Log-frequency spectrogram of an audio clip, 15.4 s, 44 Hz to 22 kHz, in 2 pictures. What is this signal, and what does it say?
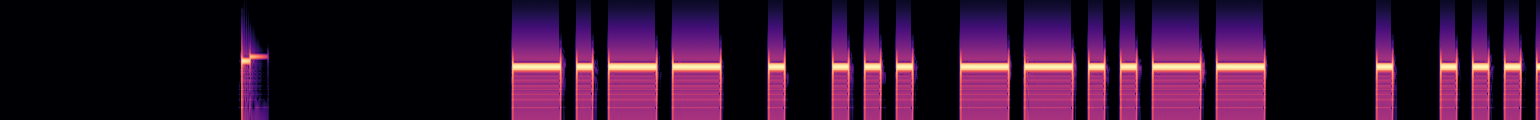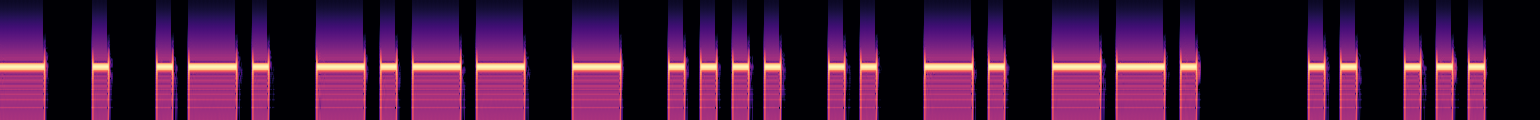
Morse code, heard as a keyed tone, about 15 wpm, 700 Hz. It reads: YES, EVERYTHING IS
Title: Sentences from Top 1100 Words 15wpm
